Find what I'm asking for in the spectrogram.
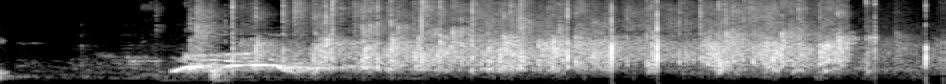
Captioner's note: audience applauding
